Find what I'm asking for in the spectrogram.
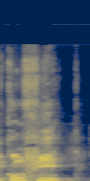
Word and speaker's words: confit: O nome confit se escreve confite com T mudo,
